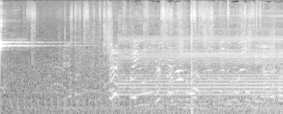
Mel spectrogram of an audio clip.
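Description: Indistinct voices of people on and around the court, with a steady hum of several held tones setting in a little under two seconds in.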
